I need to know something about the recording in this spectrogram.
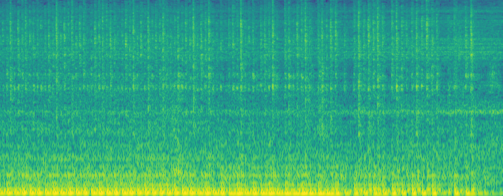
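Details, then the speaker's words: VW Beetle with new Pertronix distributor and coil: uneven loping idle with stumbling beat that sags and fades as engine starts to die; timing closer to right, owner suspects carburetor way off. "That's more like the timing should be, but then it dies. So my carburetor must be way off."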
